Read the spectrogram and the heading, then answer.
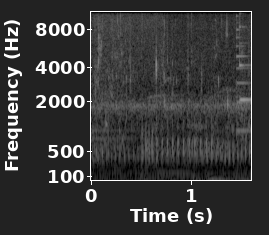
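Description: A frog croaks at a pond in autumn in a steady, rapid run of pulsing calls, moderately loud, with soft outdoor background hum and no voices.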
